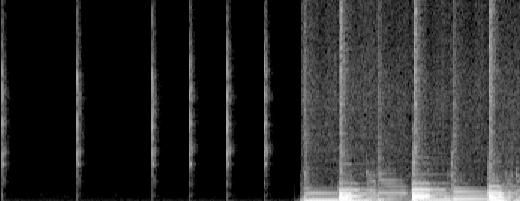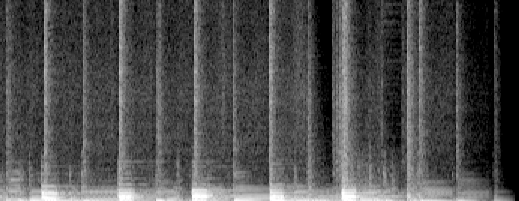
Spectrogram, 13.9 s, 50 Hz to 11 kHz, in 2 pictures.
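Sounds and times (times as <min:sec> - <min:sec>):
jazz chord progression: 0:04.0 - 0:13.4.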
